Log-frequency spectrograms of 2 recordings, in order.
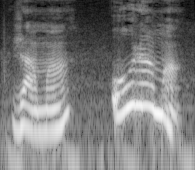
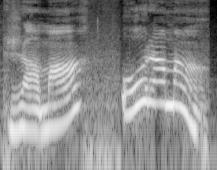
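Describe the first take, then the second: First: The name is called louder than before. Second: The name is shouted very loudly.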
